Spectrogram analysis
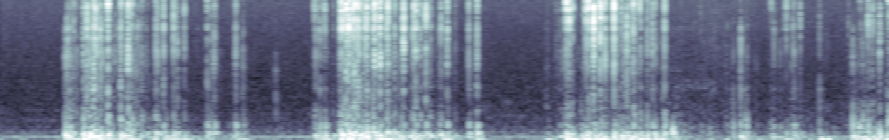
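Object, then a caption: Glass rhinestone clutch bag. Long manicured nails scratch across a small, hollow, empty-looking gold evening clutch bag covered in glass rhinestones set on a metal and fabric base, lying on its side on white fur. The scratching comes in uneven bursts of dry, low, rumbling rasps with brief ticking clicks.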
